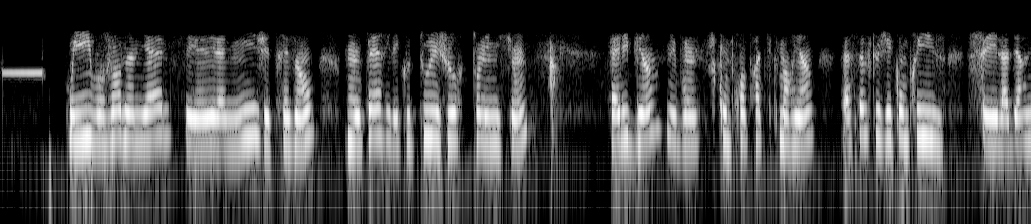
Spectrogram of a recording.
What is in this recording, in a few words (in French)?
Contes pour enfants répondeur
